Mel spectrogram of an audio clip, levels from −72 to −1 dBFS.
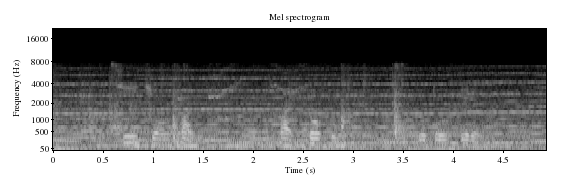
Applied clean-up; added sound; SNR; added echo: none; Musical instrument + Sliding door; -3 dB; none.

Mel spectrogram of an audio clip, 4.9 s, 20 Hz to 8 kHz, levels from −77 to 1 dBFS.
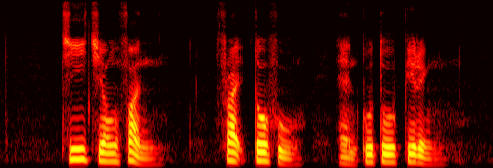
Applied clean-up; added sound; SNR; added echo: none; none; none; none.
